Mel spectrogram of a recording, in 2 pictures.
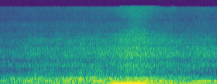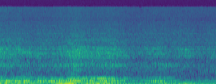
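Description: Faint low rumble of a passing vehicle, swelling to a peak about two seconds in and then fading.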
